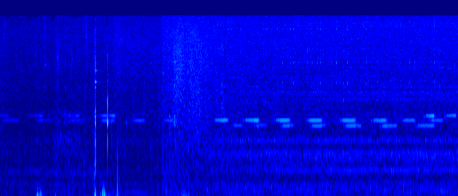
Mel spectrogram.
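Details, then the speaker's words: Liquid-cooling fans: low hum with a faint high chirp pulsing on and off; pump detected but no fan tach signal, noise caused by PWM control, fans not adjustable. "something is wrong with those fans they're making extremely weird noises the pump is detected but there is no fan signal from the fans the noise is definitely due to the pwm control"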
